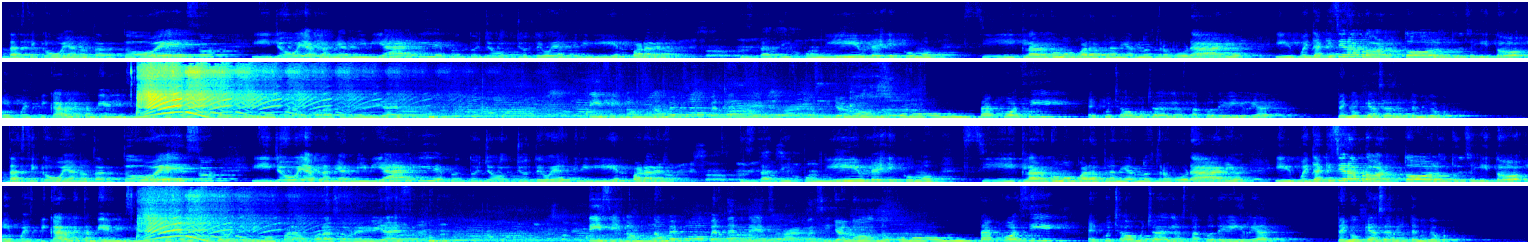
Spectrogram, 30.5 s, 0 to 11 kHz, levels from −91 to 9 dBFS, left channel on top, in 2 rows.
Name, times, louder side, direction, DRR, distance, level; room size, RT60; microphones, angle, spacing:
voice 1, 0.0-6.7 7.4-9.4 9.8-19.7 21.1-25.8 26.1-28.1 28.6-29.7, right 1 dB, 25° right, 3 dB, 4.0 m, -42 dB
voice 2, 6.4-8.4 19.1-21.9 28.9-29.4, right 2 dB, 80° right, 0 dB, 6.8 m, -58 dB
sound 1, 16.5-18.5, left 11 dB, 80° left, 0.9 m, -31 dB
sound 2, 19.2-24.5, left 2 dB, 60° left, 4.3 m, -51 dB
25.5 x 23.0 x 6.0 m, 0.81 s
head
